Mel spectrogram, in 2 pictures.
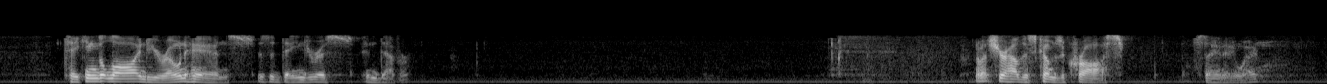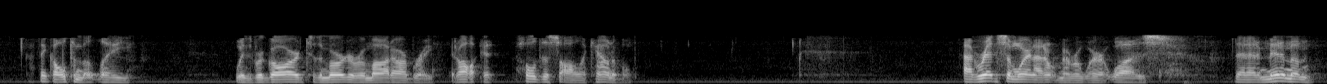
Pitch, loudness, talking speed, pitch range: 110 Hz, -21 LUFS, 120 wpm, 100-120 Hz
